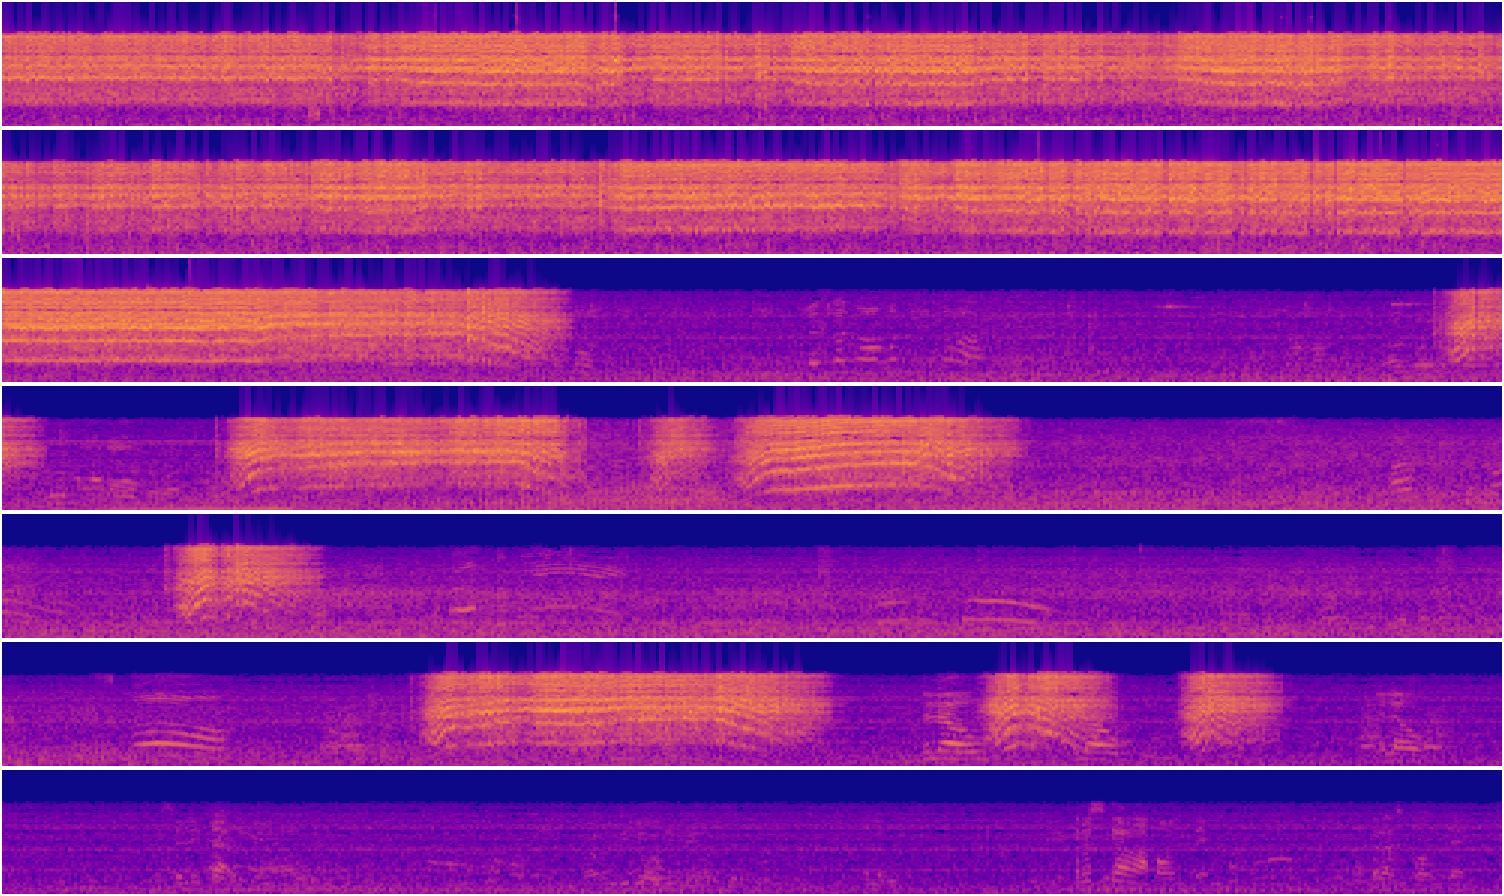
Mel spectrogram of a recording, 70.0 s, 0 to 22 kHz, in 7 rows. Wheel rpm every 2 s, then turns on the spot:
230, 210, 220, 220, 230, 230, 220, 230, 210, 210, 210, 60, 0, 0, 0, 20, 180, 80, 40, 0, 20, 10, 0, 0, 0, 0, 70, 130, 30, 10, 0, 0, 0, 0, 0.
none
